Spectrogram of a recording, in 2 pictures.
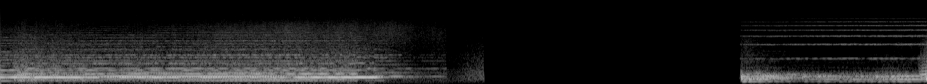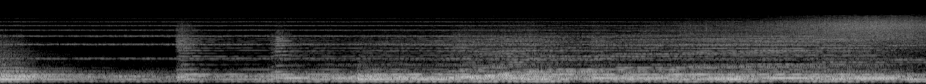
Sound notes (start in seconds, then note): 3.6 silence; 7.3 synthesized orchestral music resuming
